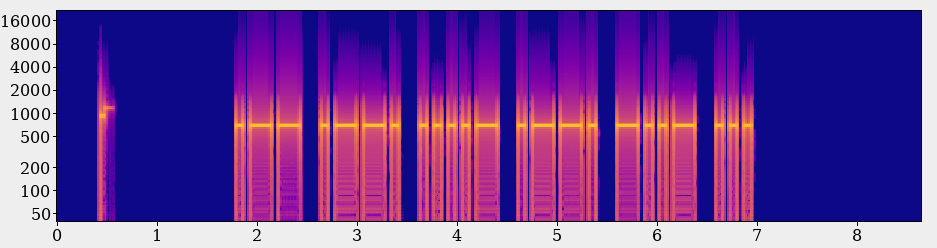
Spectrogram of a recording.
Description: Morse code, heard as a keyed tone, about 17 wpm, 700 Hz. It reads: WP4PXS
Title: USA Call Signs 17wpm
